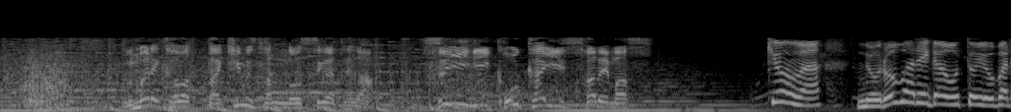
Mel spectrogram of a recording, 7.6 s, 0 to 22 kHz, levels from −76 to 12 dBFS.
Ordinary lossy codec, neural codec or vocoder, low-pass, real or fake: none; vocoder, 44.1 kHz, 128 mel bands every 512 samples, BigVGAN v2; 5.4 kHz; fake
